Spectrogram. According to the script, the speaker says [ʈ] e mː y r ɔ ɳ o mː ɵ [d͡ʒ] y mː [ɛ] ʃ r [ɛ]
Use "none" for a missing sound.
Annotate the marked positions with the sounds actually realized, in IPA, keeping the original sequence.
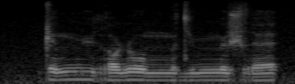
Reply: ʈ, d, ø, ɛ

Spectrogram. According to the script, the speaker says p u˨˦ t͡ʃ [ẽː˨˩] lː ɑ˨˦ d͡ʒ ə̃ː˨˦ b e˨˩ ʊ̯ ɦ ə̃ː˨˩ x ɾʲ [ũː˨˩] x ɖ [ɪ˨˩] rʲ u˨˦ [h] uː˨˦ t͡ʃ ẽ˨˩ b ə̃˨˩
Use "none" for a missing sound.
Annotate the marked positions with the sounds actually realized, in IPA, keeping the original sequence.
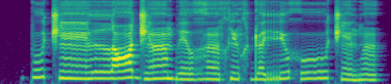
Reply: ẽː˨˩, ũ˨˩, ə˨˩, h

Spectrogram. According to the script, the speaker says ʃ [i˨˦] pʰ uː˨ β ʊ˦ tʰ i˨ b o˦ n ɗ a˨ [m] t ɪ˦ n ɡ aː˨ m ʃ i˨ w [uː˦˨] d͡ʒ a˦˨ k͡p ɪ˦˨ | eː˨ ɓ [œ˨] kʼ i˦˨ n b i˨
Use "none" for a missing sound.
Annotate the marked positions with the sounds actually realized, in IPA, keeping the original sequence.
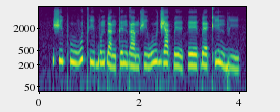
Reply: i˨˦, ŋ, uː˦, ɛ˨

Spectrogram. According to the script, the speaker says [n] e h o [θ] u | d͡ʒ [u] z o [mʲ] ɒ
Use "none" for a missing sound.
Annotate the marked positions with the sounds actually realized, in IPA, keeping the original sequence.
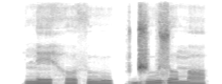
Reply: n, θ, u, m

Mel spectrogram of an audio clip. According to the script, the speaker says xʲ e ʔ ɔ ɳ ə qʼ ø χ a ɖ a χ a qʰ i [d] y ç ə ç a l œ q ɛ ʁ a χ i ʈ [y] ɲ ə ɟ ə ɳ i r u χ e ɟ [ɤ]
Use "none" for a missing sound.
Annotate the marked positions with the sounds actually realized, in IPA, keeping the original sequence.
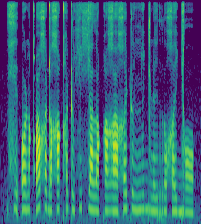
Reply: ʈ, y, ɔ

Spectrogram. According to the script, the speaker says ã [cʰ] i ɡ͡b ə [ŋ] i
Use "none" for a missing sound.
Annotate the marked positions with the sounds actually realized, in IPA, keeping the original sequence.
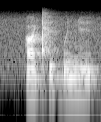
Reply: cʰ, ɲ

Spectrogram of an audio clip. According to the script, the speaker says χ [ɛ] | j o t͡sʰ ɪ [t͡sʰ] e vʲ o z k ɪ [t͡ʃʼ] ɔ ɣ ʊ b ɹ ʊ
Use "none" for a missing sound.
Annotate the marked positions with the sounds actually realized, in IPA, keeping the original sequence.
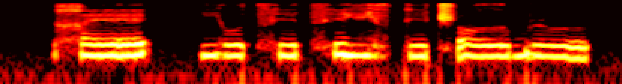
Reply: ɛ, t͡sʰ, t͡ʃʼ

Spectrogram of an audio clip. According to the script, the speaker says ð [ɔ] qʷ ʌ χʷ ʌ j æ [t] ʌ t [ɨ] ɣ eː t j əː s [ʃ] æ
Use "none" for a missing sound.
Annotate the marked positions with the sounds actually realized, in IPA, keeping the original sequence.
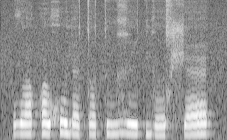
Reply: ʌ, t, ɨ, ʃ

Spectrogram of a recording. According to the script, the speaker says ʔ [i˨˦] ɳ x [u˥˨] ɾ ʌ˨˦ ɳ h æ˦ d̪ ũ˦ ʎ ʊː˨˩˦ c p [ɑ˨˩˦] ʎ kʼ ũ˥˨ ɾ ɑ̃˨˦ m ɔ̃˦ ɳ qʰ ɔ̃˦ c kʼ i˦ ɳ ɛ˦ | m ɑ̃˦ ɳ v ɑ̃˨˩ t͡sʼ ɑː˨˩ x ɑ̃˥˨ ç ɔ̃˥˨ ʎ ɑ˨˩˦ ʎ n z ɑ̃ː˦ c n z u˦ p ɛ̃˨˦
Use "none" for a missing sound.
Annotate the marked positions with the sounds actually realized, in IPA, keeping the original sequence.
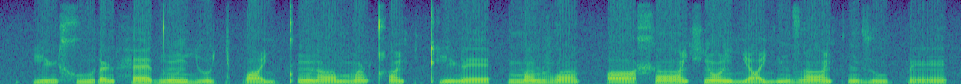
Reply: i˨˦, u˥˨, ɑ˨˩˦

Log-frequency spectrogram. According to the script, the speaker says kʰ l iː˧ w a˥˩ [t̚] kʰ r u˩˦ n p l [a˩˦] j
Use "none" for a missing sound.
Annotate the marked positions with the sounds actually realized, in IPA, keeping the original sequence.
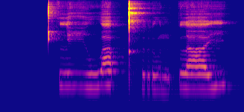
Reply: p̚, a˦˥

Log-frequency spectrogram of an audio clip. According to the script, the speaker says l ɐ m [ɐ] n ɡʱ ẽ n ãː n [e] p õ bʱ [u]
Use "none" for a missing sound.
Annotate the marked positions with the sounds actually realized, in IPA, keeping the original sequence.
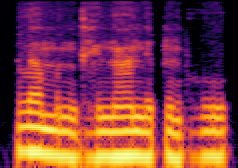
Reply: ɐ, e, u

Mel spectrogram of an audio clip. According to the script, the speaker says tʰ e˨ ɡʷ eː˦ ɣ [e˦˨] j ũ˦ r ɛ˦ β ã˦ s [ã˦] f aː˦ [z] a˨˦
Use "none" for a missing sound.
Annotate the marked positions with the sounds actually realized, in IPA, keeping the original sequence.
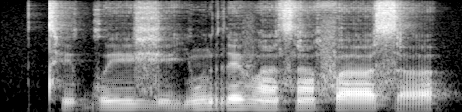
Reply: e˨, ã˦, z

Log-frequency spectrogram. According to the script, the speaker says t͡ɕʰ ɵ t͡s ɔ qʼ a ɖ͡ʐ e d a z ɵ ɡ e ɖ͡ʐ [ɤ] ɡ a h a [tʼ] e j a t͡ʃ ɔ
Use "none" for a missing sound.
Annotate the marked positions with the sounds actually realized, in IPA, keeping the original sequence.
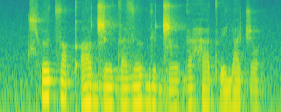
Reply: ɤ, tʼ

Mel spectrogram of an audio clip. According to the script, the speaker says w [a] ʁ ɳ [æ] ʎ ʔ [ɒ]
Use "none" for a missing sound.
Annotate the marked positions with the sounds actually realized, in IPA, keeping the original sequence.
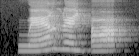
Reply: æ, æ, ɑ

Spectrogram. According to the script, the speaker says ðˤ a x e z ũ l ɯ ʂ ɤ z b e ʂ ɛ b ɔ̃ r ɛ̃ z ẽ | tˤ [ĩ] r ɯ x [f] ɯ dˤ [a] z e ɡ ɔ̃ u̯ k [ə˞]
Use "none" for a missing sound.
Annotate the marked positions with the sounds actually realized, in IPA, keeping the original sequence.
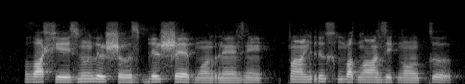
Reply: ĩ, m, ã, ɤ

